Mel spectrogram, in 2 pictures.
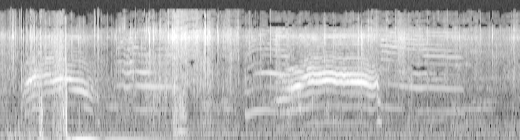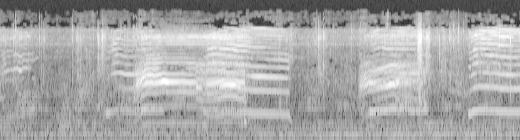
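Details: Morning feeding of feral cats, three adults and one kitten; a rapid overlapping chorus of short and drawn-out meows from several cats, with clatter at the start and steady hiss behind.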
